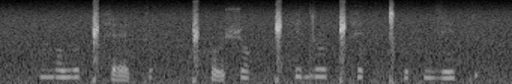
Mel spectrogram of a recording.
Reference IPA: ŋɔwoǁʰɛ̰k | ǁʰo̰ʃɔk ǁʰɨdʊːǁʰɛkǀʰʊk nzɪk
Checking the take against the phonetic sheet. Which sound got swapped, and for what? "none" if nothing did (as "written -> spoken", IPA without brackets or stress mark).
ɨ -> ɪ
